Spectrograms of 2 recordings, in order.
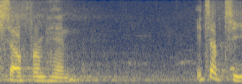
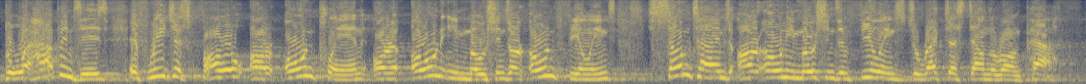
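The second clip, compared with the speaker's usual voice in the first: ordinary talk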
